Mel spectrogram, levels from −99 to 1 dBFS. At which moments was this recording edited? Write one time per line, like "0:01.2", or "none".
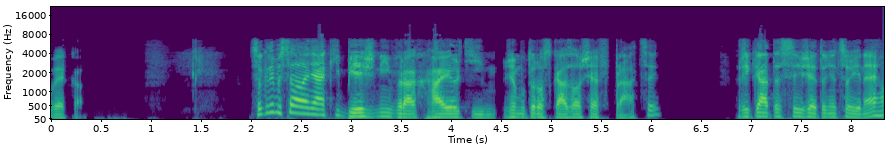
0:01.9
